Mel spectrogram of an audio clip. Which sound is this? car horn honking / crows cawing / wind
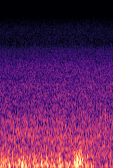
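wind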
